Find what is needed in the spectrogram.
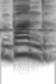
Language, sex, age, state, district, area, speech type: Kashmiri, female, 30-45, Jammu and Kashmir, Kulgam, rural, read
